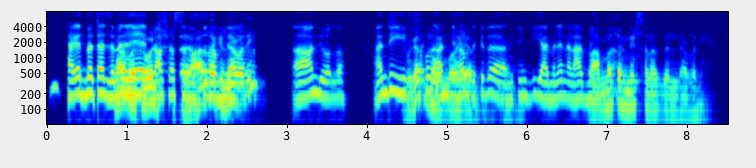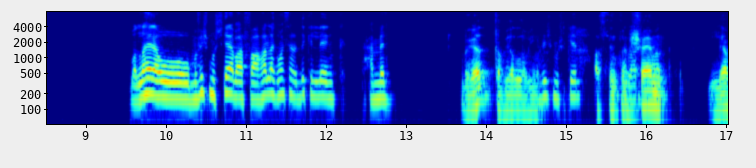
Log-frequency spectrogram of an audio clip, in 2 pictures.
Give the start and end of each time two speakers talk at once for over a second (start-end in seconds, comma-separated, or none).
0.8-2.6, 4.4-6.0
